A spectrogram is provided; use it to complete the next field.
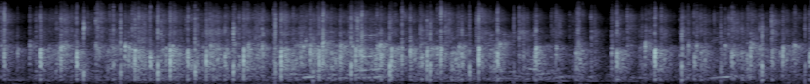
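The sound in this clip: Audience applause at an improvised-verse performance as a guest improviser is introduced: dense, steady clapping that carries on unbroken for the full length, loud and even throughout.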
